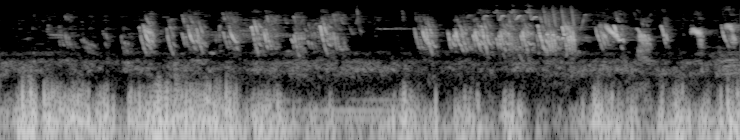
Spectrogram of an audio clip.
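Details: Purple martins busy at a colony in Oak Harbor, Ohio: a dense stream of short, high chirps and gurgling notes from many birds at once, over a steady low rumble of wind or traffic.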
